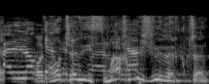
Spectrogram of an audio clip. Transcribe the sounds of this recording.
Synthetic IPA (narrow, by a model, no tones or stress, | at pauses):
alnɔɔt͡ʃʰɛd̪ismaχmiʃ̬wilɛk̪ʰsʰʼɛ̰n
